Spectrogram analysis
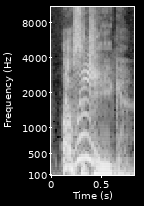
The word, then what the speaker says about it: Assateague: Assateague. We looked at this up. Yeah. Assateague Island.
